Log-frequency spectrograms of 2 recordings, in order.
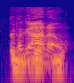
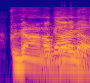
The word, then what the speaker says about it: Pagano: Pagano. Pagano.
